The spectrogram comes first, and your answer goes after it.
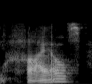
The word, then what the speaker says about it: Hiles: H Hiles uh I'm going to try to pronounce my age FR French Canadians have a horrible time pronouncing age so it's Hiles uh he wrote a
